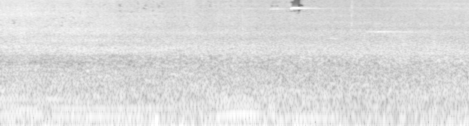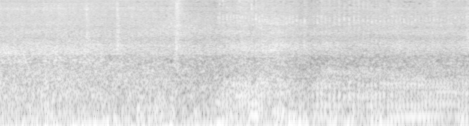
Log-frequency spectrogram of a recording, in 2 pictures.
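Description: Traffic rumbles steadily along a street outdoors.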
